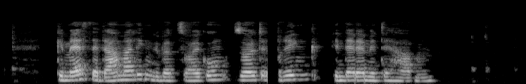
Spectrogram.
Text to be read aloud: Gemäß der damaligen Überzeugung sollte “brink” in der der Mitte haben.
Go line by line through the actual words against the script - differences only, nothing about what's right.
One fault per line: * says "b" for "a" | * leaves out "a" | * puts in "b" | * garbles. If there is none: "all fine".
all fine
